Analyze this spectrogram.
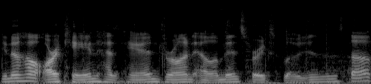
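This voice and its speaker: The speech is mumbled at a moderate pace. Its intonation is lively. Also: man. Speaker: vtuber artist streamer. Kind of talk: casual livestream chat while drawing. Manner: stuttering, mumbling.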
